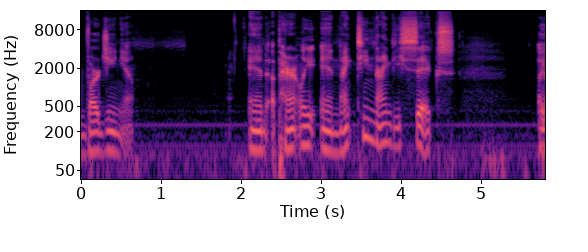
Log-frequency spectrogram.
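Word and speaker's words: Varginha: this town in Brazil it's called vardinia sounds like Virginia but it's spelled completely differently uh but it's called Virginia and apparently in 1996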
